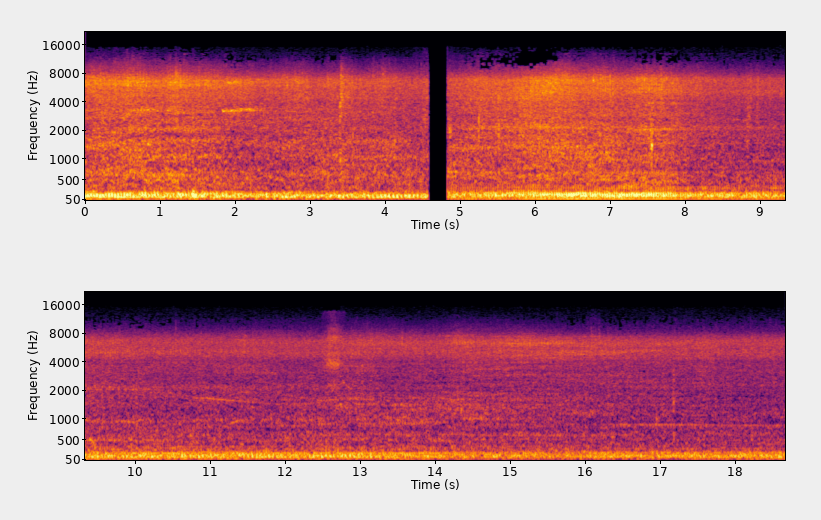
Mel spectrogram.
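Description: Steady low rumble of road traffic and outdoor background noise. It drops out for a split second about five seconds in and eases a little after about eight seconds.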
